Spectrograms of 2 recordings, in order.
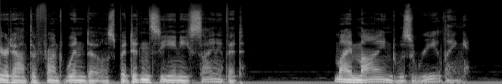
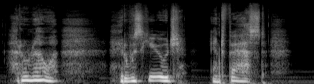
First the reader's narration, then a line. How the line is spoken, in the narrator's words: Amanda replied shakily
